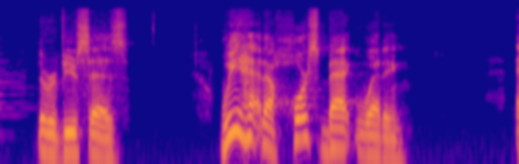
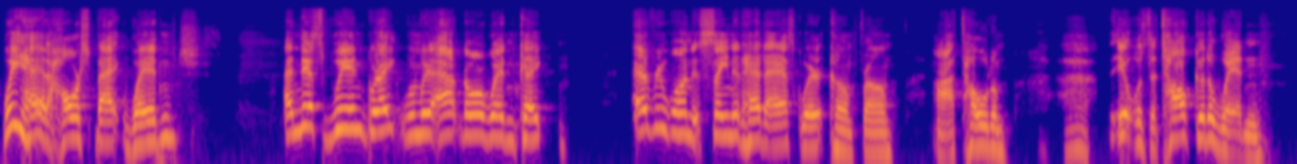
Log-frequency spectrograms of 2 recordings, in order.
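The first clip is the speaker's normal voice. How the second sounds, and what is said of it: Put-on regional accent. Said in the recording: “I think I need to read that in a different accent because it's very obvious where this is coming from.”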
